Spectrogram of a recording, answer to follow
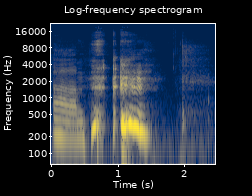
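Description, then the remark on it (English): Before reading an email aloud, a brief voiced hum leads into a loud throat clearing: a couple of rough, raspy bursts ending in a gravelly rumble, followed by quiet with a faint click. “Clear your throat.”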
